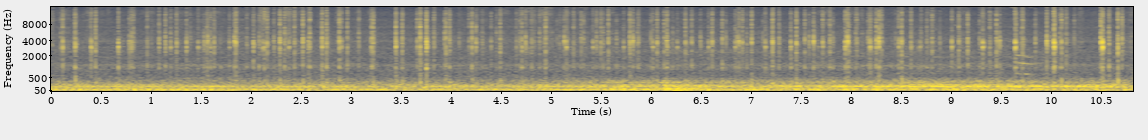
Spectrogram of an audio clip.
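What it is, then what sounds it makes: Glossy plastic card binder cover. Long pink nails quickly tap and scratch the glossy plastic-coated cover of a closed Pokémon card binder lying flat on a table. The result is a rapid, uneven patter of short, bright clicks with scratchy texture over a steady low hum, holding an even level throughout.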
